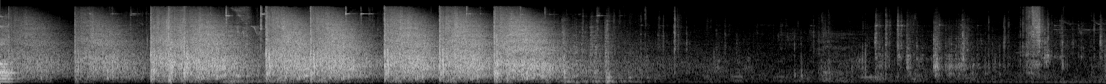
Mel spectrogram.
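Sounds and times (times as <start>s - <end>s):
echoing gunshots: 0.0s - 5.9s.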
